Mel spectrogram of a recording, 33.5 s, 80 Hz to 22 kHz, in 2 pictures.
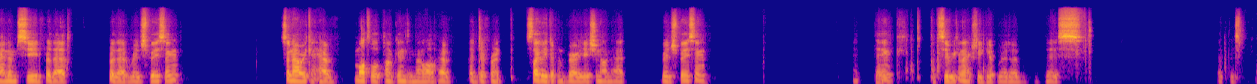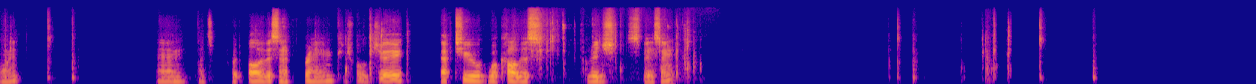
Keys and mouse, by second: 3.5-10.1 middle drag, 10.1-12.7 drag, 12.7-19.3 ctrl+middle drag, 14.3 ctrl+x, 19.3-33.5 drag, 21.6 ctrl+j, 22.1 F2, 29.9 ctrl+alt+space.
